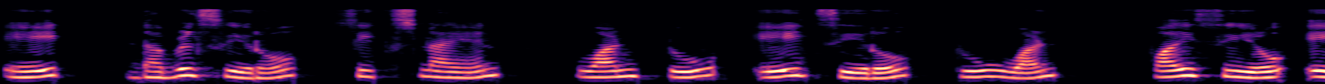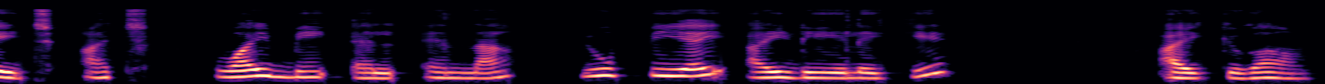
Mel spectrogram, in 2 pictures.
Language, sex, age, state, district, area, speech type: Malayalam, female, 30-45, Kerala, Palakkad, rural, read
